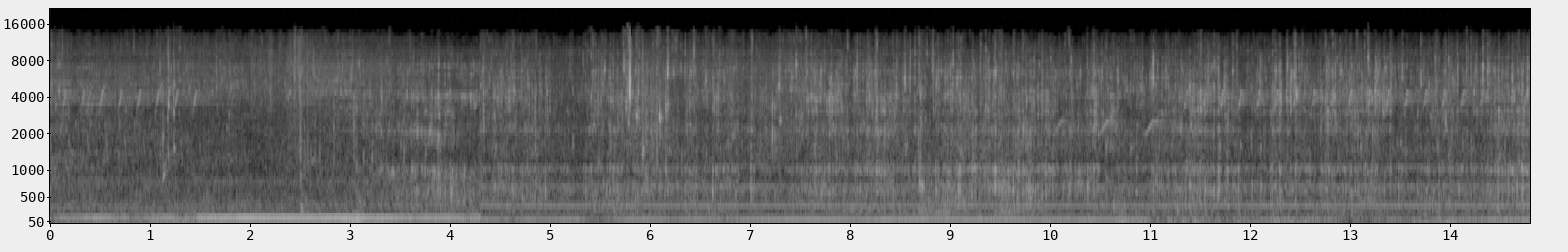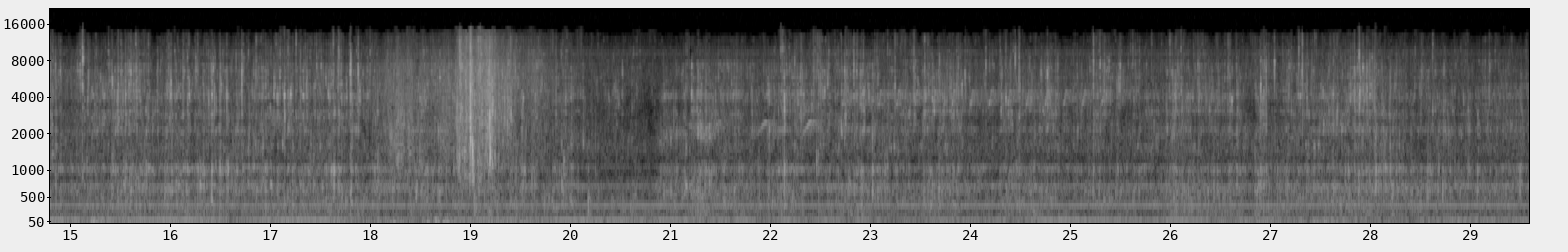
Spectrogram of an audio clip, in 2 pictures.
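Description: A fishing reel whirs and clicks as line is wound in.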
